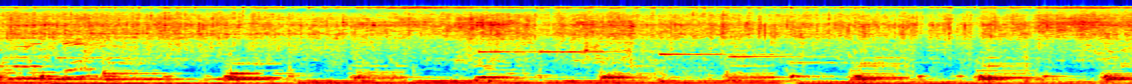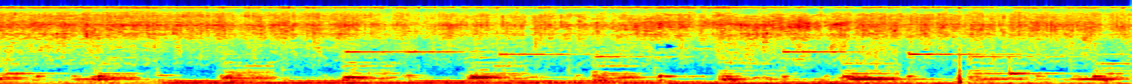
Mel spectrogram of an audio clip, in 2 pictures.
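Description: Fish chapli kababs sizzling steadily in hot oil on a flat griddle (tawa) as they fry, with background music playing over it.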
